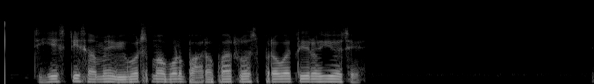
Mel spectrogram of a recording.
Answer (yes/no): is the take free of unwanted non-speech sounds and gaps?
yes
